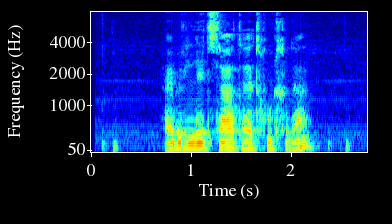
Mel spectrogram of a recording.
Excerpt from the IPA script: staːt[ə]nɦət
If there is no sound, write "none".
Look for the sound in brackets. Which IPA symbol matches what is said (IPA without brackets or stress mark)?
ə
